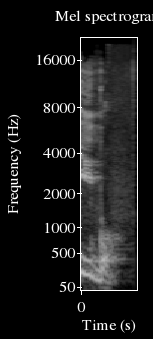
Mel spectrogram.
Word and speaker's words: Igbo: word it's just like the Igbo people which is properly pronounced in English evil never describe themselves as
